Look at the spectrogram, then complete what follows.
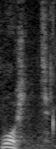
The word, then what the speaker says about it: washed: are pronounced sh sound so when we add Ed it's pronounced T it's washed washed thank you very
